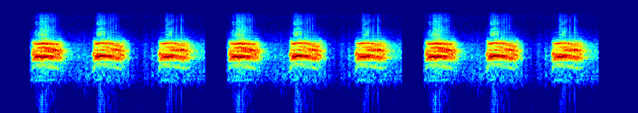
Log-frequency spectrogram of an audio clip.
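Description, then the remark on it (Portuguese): Crows caw loudly in three quick bursts of three harsh, raspy calls each, with brief pauses between the groups and no talking. “Atenção, emissoras da Rede Bobo, para o top de Três Corvinhos.”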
